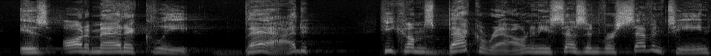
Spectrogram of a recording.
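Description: The voice is raised and projected, at a moderate pace with ordinary pitch variation. The background is quiet. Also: man. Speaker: preacher. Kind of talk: sermon. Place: church.

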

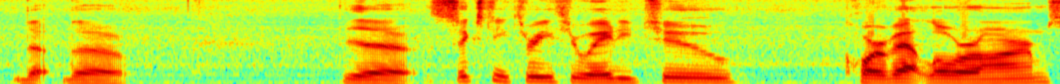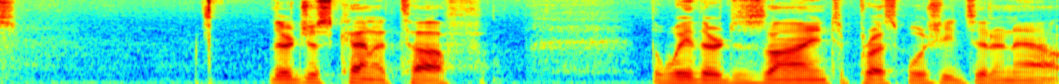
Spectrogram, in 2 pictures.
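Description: A man speaks at a fairly slow pace with ordinary pitch variation. He takes long, frequent pauses. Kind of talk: tutorial. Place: workshop.

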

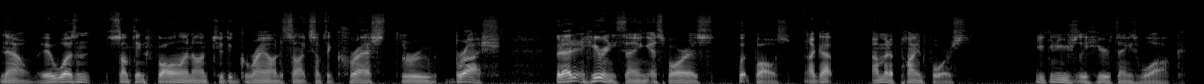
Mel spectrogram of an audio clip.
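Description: A man's ordinary speaking voice, fairly low in pitch, at a moderate pace with ordinary pitch variation and a dry sound with no echo. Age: 40s. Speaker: outdoor survival youtuber. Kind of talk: casual vlog talk to camera. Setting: outdoors in the woods. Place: forest.

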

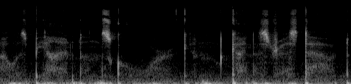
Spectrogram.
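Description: At a very slow pace, the man is whispering. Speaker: student. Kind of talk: ASMR whisper video talking to audience. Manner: whispered, soft-spoken.

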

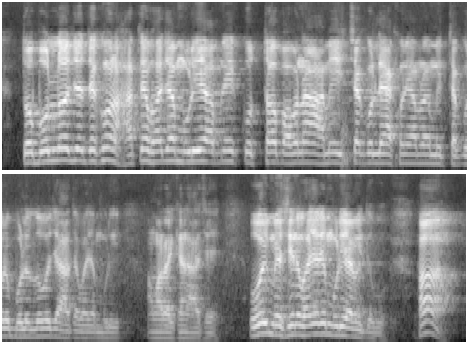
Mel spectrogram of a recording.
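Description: This is a man with a high-pitched voice. His intonation is lively. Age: 60s. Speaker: video blogger. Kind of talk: personal storytelling monologue. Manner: halting.

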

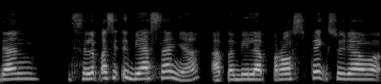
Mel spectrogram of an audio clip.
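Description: Against a quiet background with dry, echo-free sound, a woman speaks at a high pitch with ordinary pitch variation. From Tawau, Sabah; Sabah. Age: young. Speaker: direct-selling agency manager; guest. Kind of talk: presentation. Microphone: earbuds.

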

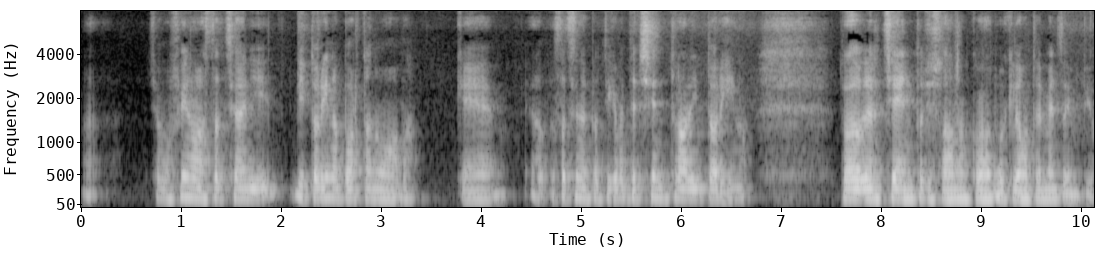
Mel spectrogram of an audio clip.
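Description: Speaking fairly quickly with long, frequent pauses, a man uses a fairly high, somewhat breathy voice and fairly even intonation. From Piedmont, Cuneo province; Piedmont. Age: 30s. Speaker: vlogger. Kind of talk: casual monologue to a friend. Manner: halting, with frequent repetitions. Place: home room. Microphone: phone near.

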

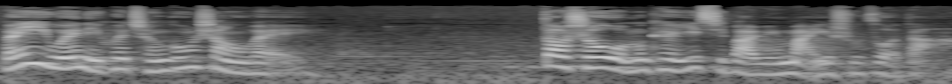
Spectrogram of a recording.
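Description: A woman at a moderate pace with very wide pitch swings, music in the background. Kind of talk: scripted drama dialogue. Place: cafe.

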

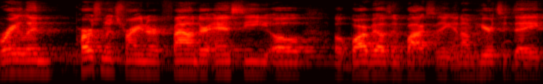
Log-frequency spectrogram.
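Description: Faint music plays in the background, with audible room echo. A man talks at a moderate pace with fairly even intonation. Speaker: personal trainer. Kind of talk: workout instruction. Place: home room. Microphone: lapel.

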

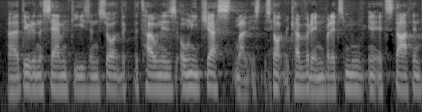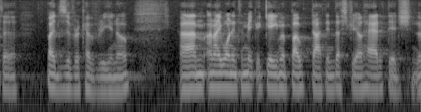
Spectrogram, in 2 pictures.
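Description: A man with a strong Welsh accent, a fairly low pitch, a bright, sharp tone and monotone, flat intonation. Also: moderate pace. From South Wales Valleys, Merthyr Tydfil; South Wales. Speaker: animator and game developer; panelist. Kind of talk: panel discussion. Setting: stage with audience. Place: hall. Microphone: podium.

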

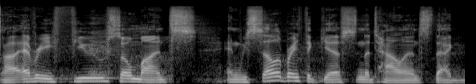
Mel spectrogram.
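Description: A man's animated, fairly slow delivery at a medium pitch, with ordinary pitch variation and audible room echo. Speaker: youth pastor. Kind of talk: sermon. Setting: church.

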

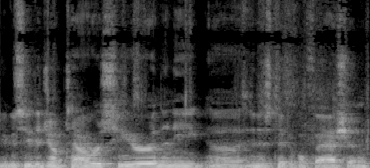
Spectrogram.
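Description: Light background noise and audible room echo surround the recording. A man speaks at a moderate pace with a fairly low pitch. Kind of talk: interview answer. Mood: calm, reflective, proud. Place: home room.

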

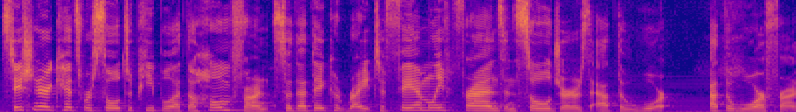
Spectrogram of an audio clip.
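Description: A woman speaks with a high pitch and a bright, sharp tone. Her pace is fairly slow. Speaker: co-presenter. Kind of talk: presentation. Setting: stage with audience. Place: hall.

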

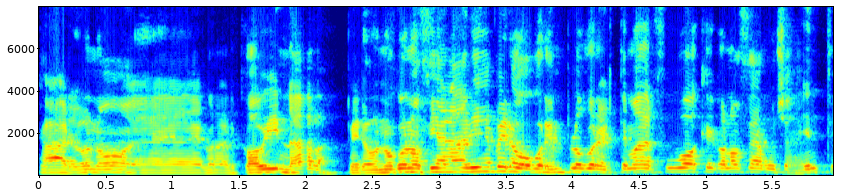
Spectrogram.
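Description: Against a quiet background, a man with a fairly high pitch talks at a fairly quick pace with ordinary pitch variation and hardly any pauses. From Andalusia, Spain (Almería); Andalusia, Spain. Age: 30s. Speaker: footballer; guest. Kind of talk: casual chat. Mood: relaxed, laughing, storytelling. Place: home room. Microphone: video call.

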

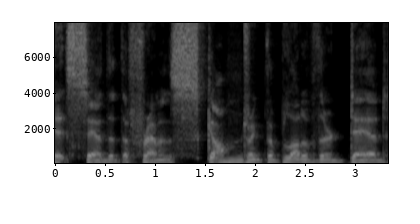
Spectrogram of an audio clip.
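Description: A raspy, put-on character voice comes at a moderate pace. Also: man, medium pitch for a man, ordinary pitch variation. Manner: angry.

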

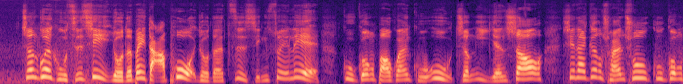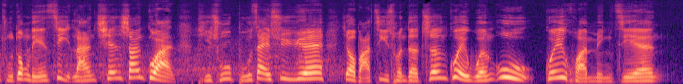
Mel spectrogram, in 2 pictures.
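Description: This man talks at a moderate pace with hardly any pauses, his high voice swinging very widely in pitch. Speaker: TV news reporter. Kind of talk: news report narration. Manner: formal.

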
